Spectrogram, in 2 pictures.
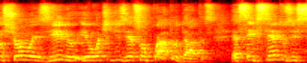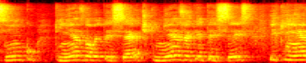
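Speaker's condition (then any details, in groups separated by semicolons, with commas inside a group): No condition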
